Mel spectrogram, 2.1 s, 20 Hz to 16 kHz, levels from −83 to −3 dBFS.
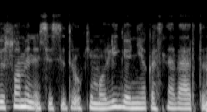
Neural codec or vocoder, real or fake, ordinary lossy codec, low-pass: codec, 16 kHz, 16 kbps, FreqCodec, larger model; fake; Opus, 32 kbps; 7.2 kHz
